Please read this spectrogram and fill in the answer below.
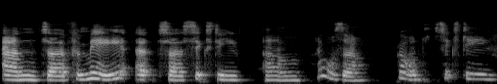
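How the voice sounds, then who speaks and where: A woman with a British accent speaks at a fairly slow pace in a fairly high voice. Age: 60s. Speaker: business presenter. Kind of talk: sales pitch. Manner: halting.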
